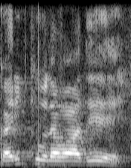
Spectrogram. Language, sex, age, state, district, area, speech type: Tamil, female, 60+, Tamil Nadu, Tiruchirappalli, rural, spontaneous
